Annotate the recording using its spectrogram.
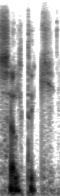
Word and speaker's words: Celtic: Ja, Celtic då som ju, ja det stavas ju Celtic men det uttalas Celtic.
